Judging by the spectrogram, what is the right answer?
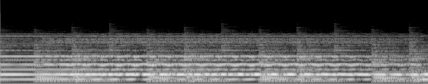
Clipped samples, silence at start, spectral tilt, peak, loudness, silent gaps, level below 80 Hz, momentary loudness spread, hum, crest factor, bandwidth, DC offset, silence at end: under 0.1%; 0 s; -8 dB/octave; 0 dBFS; -11 LUFS; none; -52 dBFS; 2 LU; none; 10 dB; 4.9 kHz; 2%; 0 s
